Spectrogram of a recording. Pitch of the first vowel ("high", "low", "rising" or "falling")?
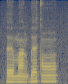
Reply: low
